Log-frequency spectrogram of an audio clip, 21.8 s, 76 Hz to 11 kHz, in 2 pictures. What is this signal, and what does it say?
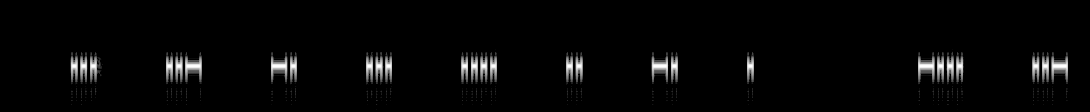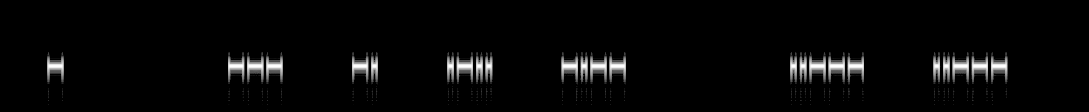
Morse code, heard as a keyed tone, about 25 wpm, spaced as for 10 wpm, 590 Hz. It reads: SUNSHINE BUT ONLY 22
